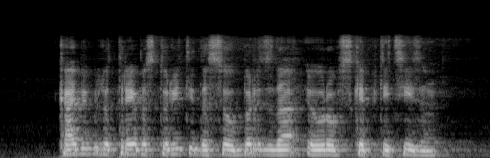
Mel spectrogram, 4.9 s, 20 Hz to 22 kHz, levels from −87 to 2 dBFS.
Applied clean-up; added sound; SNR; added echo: none; none; none; reverberation time 0.6 s.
